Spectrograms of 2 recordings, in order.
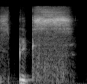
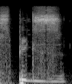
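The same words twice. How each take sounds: First: The final sound is a voiceless s. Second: The final sound is a voiced z. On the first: The speaker calls it right. "mais speaks, parce que c'est un K" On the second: The speaker calls it wrong. "on ne dit pas speaks"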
